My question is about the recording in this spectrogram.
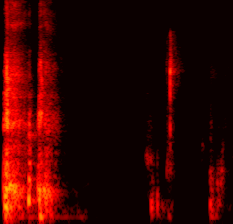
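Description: A person clearing their throat: two quick, harsh bursts at the start, followed by a couple of faint short noises near the end.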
